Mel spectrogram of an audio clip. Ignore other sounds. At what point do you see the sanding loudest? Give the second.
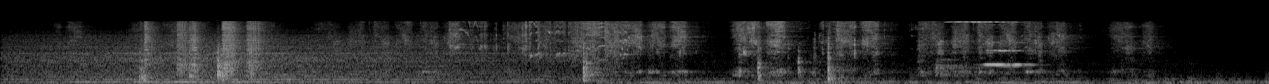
8 s.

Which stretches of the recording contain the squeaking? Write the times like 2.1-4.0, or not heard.
1.4-2.7, 4.5-6.3, 9.3-10.3.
